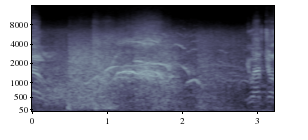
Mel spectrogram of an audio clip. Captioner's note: train whistle and screams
